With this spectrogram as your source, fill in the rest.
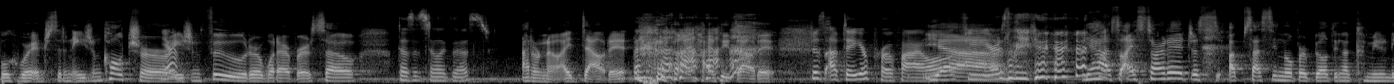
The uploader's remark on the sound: Live at Create & Cultivate Chicago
